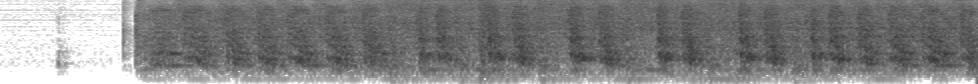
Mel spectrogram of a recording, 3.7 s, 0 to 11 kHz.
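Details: BMW K1200LT no-start after installing a new fuel pump maintenance kit: steady starter cranking about three beats a second for three seconds, never firing; fuel pressure being checked.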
